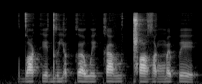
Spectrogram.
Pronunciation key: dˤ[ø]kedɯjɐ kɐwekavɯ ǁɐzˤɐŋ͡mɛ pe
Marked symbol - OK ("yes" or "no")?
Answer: no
